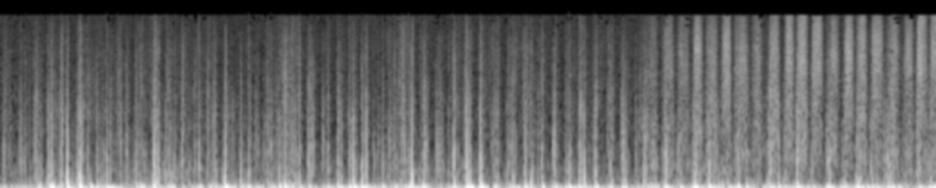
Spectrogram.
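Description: A small black-and-white mini soccer ball, possibly foam or synthetic leather, is held up close and rubbed and scratched with the fingertips. The result is a dense run of quick, short scratching strokes with a heavy low thump under each, turning brighter and crisper toward the end.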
